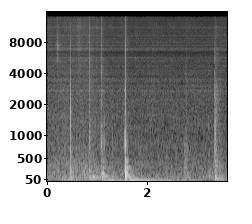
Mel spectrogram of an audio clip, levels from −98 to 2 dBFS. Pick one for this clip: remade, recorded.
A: remade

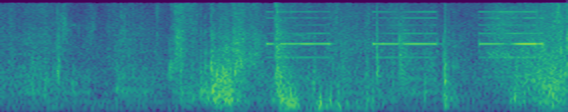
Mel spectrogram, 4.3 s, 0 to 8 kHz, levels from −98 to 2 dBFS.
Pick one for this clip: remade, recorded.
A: recorded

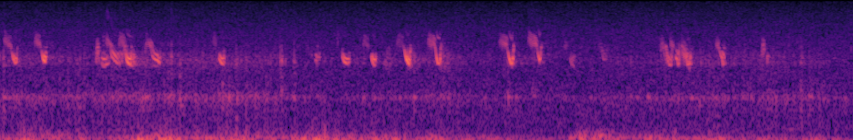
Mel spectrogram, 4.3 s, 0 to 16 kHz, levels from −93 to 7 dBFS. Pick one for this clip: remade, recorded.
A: recorded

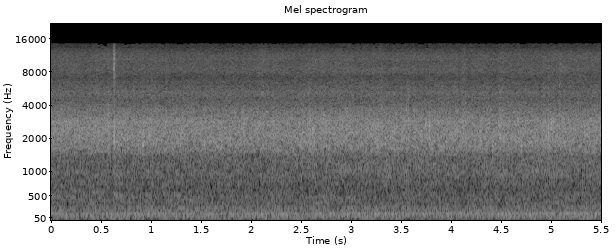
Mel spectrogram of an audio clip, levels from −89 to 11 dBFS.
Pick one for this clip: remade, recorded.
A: remade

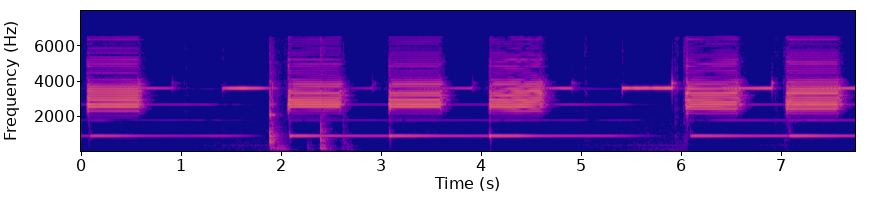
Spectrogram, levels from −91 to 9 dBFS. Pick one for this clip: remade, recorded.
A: recorded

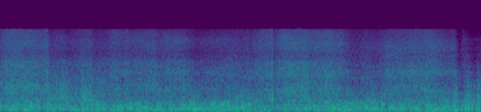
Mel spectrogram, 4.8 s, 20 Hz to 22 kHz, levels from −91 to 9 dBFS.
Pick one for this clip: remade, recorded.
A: remade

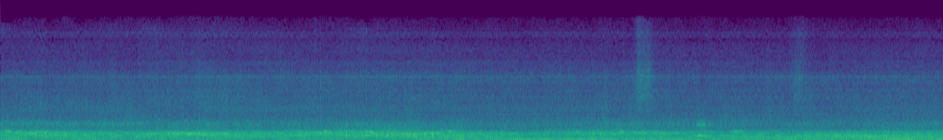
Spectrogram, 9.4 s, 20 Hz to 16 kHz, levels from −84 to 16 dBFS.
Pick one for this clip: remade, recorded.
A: remade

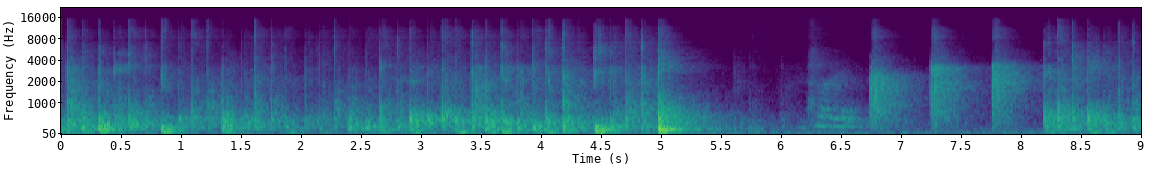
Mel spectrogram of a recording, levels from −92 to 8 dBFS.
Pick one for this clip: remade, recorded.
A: remade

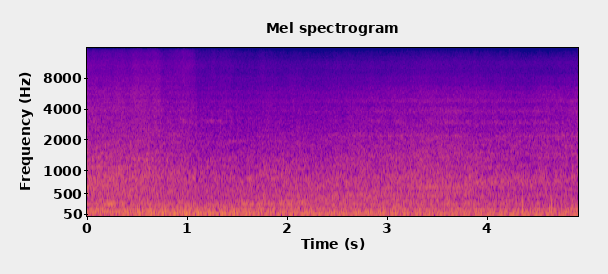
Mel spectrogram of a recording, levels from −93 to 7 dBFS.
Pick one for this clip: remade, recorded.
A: remade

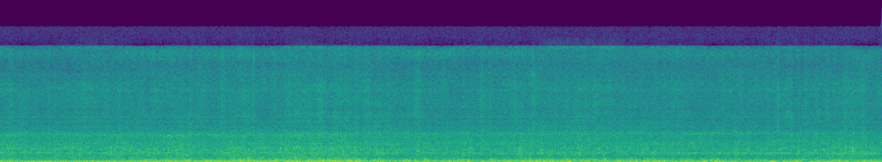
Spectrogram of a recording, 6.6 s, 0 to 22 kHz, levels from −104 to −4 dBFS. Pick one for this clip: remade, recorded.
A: remade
